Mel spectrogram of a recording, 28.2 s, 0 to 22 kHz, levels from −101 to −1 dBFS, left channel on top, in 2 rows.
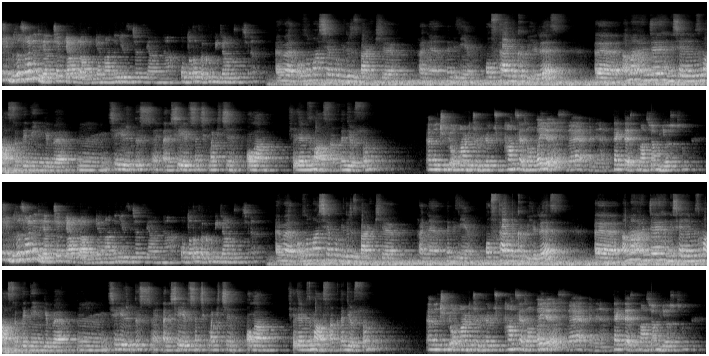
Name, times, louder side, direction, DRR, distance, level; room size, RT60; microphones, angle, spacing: voice 1, 0.0-5.1 22.6-27.5, left 1 dB, 15° left, -2 dB, 1.5 m, -28 dB
sound 1, 5.3-16.2, equal, ahead, 2.7 m, -33 dB
voice 2, 5.5-7.9 8.3-11.0 11.8-19.4 19.9-21.5, equal, 35° right, 1 dB, 1.4 m, -28 dB
10.0 x 7.6 x 2.2 m, 1.1 s
head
